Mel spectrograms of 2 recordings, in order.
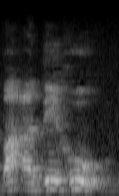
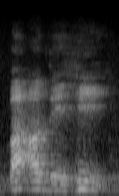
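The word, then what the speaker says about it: بَعْدِهِۦ: Now, for the rule of tajweed, when there is a pronoun like this, then we also pronounce this who as he.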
